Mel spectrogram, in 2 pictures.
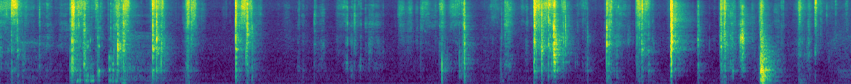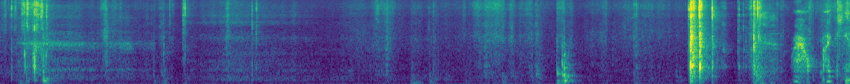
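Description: Rapid bursts of crisp riffling and snapping, as two decks of cards are shuffled together in several quick runs separated by short pauses, close to the microphone.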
